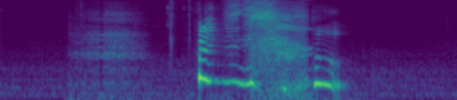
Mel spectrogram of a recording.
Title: Sneezes A Few Times While Playing Outlast Trials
